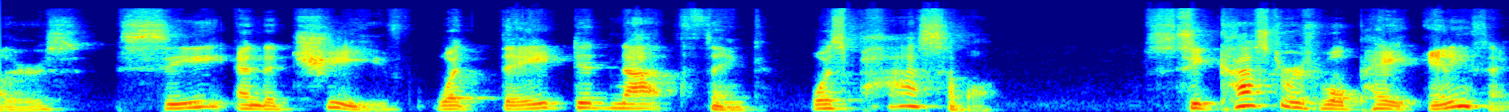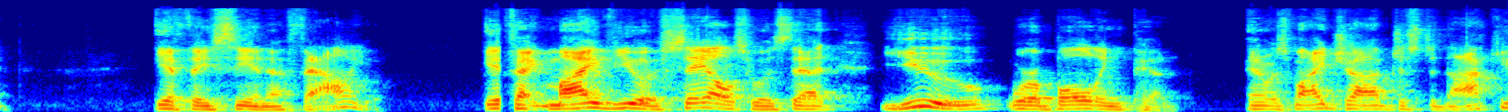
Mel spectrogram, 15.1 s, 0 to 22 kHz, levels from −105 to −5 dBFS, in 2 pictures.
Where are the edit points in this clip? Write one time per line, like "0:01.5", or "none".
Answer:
0:05.7
0:10.0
